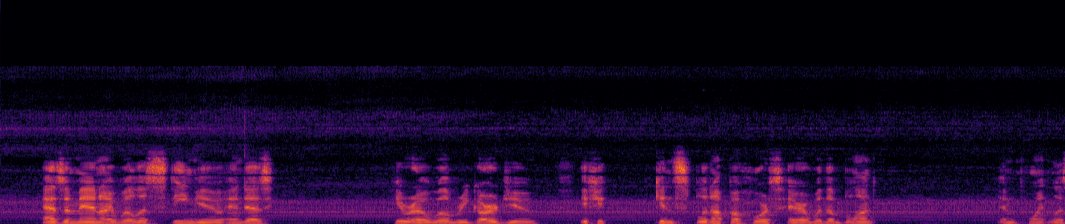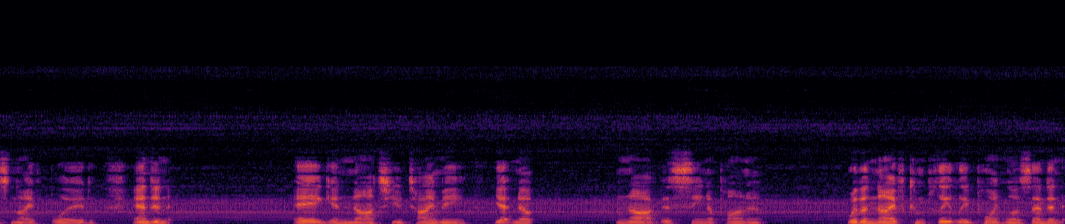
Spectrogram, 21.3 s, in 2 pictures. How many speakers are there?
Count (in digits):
1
